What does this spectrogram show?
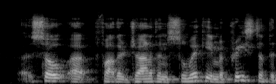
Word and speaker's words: Sawicki: And for the first time, Father Jonathan, who I would say Savvitzki uh but as uh as I understood that you go by the anglicized name of Siki.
